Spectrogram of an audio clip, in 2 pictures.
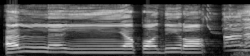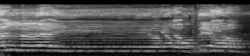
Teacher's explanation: কলকলার ডানে হরকত আসছে, ধাক্কা দিয়ে পড়িতে হয়।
